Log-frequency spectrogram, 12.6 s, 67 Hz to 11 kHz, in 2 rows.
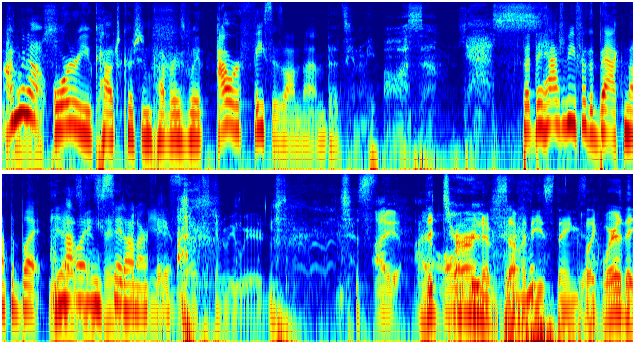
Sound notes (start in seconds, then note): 8.9 laughing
